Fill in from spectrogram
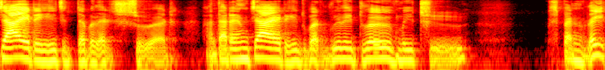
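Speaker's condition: Profound hearing loss; profound hearing loss since childhood, hearing aids worn since childhood; deaf accent, speech sounds like a perpetual cold, listeners may need repetition to understand

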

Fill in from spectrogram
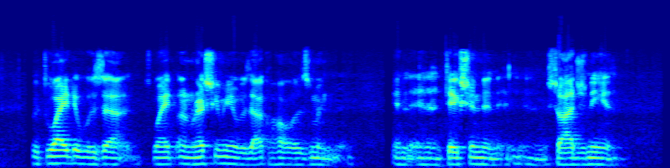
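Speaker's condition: Parkinson's disease; about 30 years since diagnosis, on Parkinson's medication, problems walking

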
